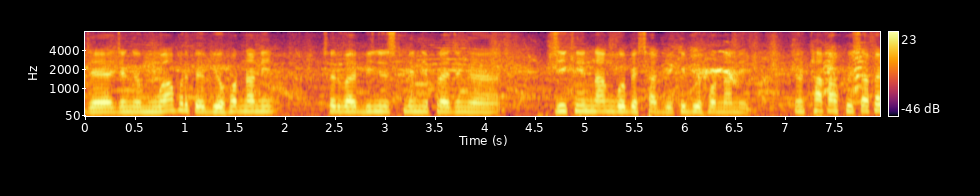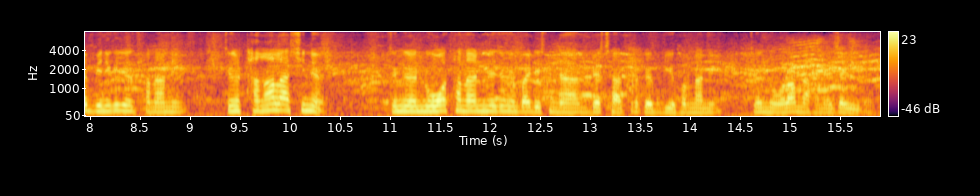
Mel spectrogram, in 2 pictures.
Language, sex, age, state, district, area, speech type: Bodo, male, 45-60, Assam, Udalguri, urban, spontaneous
